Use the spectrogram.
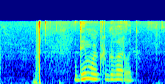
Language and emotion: Russian, neutral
